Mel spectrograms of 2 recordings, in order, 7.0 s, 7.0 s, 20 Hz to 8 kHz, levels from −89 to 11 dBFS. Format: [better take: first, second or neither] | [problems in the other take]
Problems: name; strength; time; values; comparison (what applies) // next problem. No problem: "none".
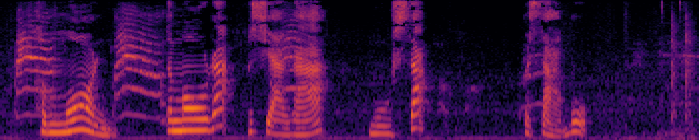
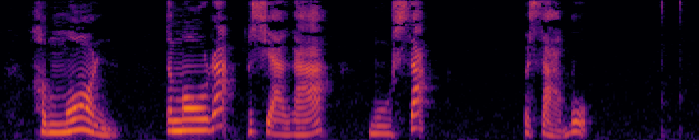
second | background sound (Meow); 11 dB below the speech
